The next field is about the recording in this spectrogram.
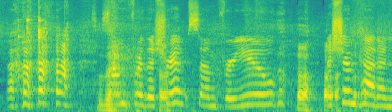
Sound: laughs; laughs

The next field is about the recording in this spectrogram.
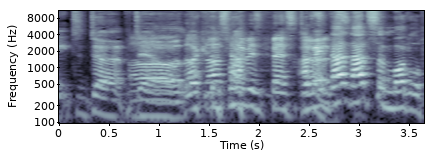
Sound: laughs

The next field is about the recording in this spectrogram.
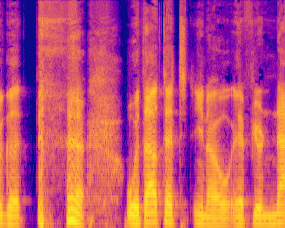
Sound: laughs

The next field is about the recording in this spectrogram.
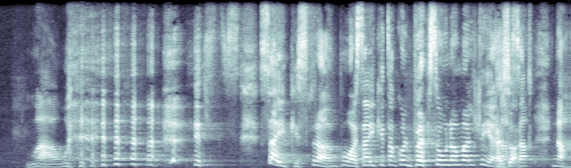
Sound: laughs

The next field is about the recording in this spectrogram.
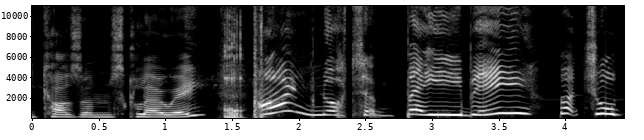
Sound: snorts

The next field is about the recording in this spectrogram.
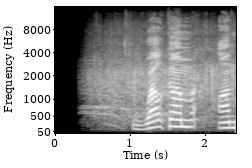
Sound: applause

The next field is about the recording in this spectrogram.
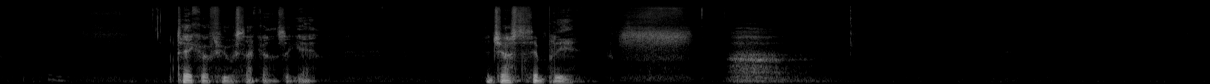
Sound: inhales and exhales deeply

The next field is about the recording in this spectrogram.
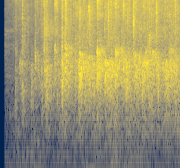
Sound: applause

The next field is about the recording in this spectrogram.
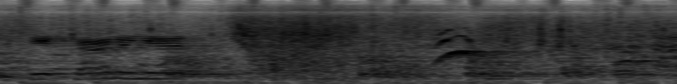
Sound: water splashes

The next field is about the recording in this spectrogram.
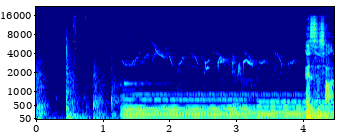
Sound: birds chirping

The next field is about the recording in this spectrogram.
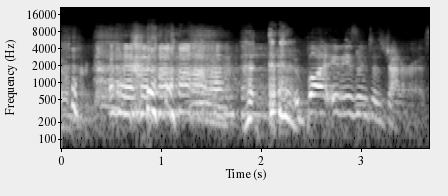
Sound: laughing

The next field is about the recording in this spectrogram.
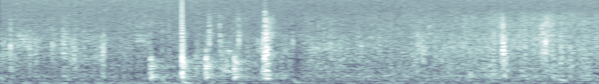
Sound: knocking

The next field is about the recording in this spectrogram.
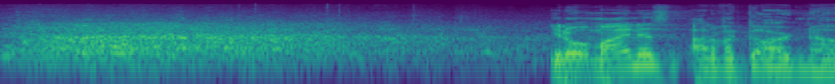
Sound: laughter

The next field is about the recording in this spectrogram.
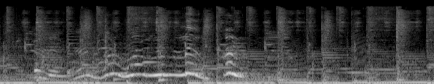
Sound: vocalizing

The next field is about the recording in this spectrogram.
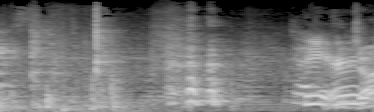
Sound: laughs

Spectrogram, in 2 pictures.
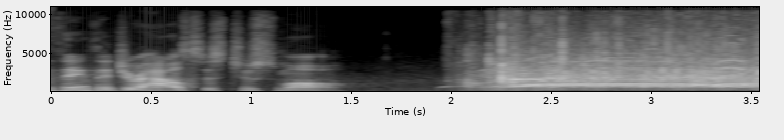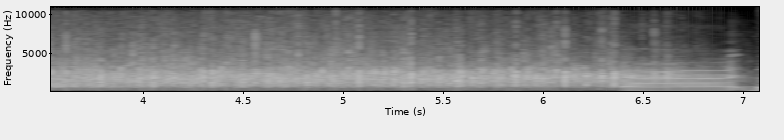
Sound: cheers and applause

